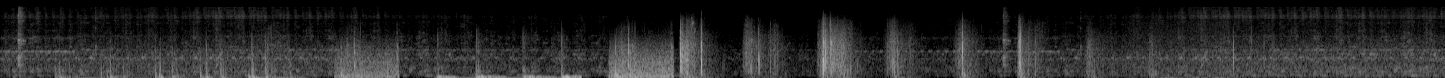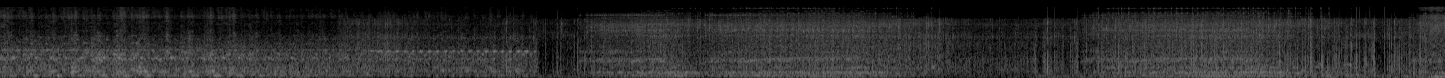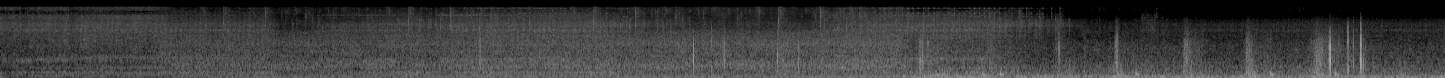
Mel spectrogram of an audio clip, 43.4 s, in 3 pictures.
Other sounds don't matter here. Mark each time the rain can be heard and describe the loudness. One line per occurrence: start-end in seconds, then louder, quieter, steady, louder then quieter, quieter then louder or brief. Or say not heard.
11.2-43.3 louder.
